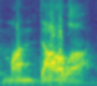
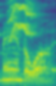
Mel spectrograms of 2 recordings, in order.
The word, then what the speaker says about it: mandala: whatever and recently uses her new power learning mandala or she pronounced it pronounces at mandela I'm pretty sure she mandala is the correct pronunciation because it's not Japanese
